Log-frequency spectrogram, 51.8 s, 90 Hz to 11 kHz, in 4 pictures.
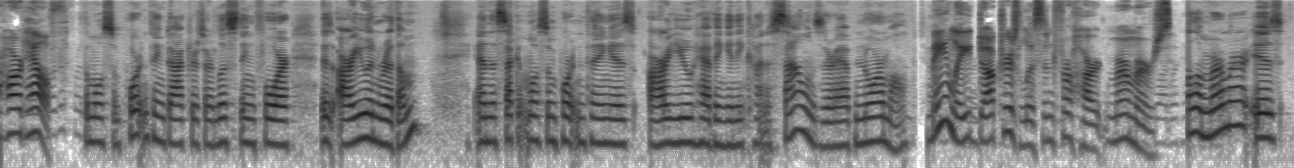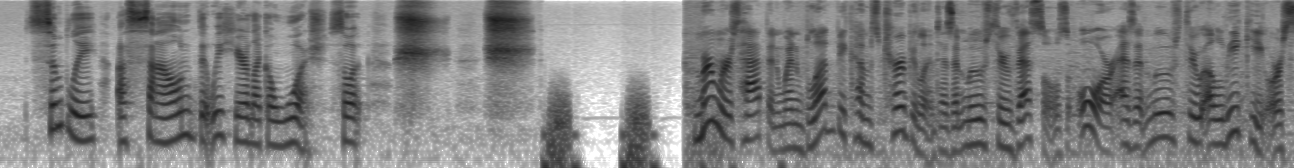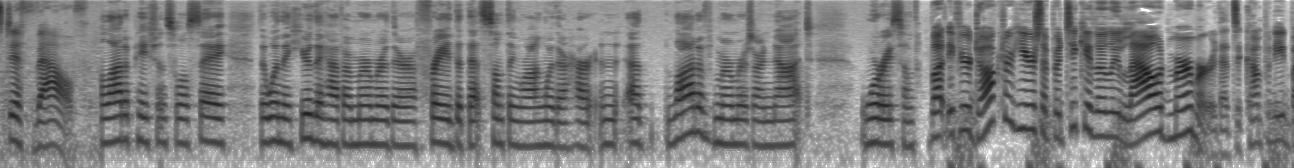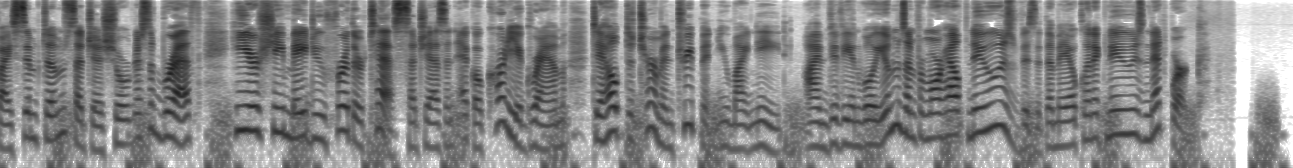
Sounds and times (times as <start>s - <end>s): Speech: 0.0s - 16.6s, 19.8s - 50.9s
Heart murmur: 18.3s - 19.6s, 35.1s - 51.7s.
